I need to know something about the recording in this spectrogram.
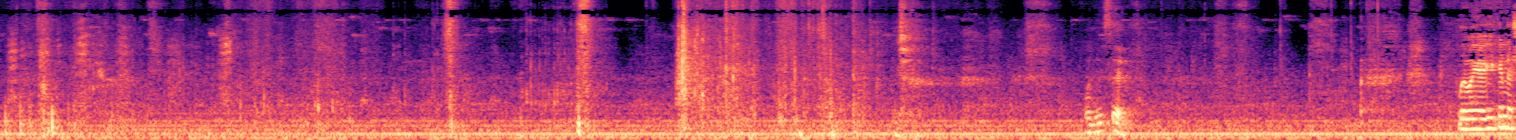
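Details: Pomeranians Louie and Finley, excited over a new dog bed, with Louie reluctant to share; brief high whimpers and snorts surface near the end over a steady low electrical hum and rustling.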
